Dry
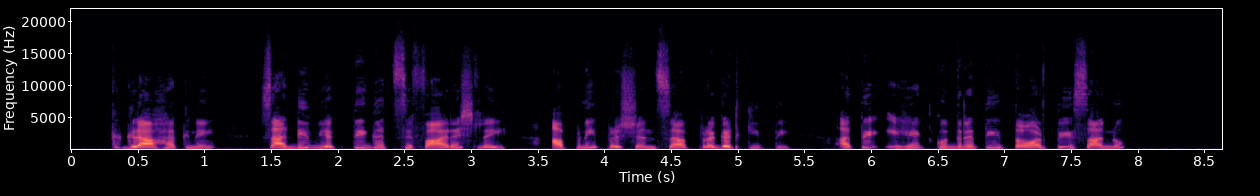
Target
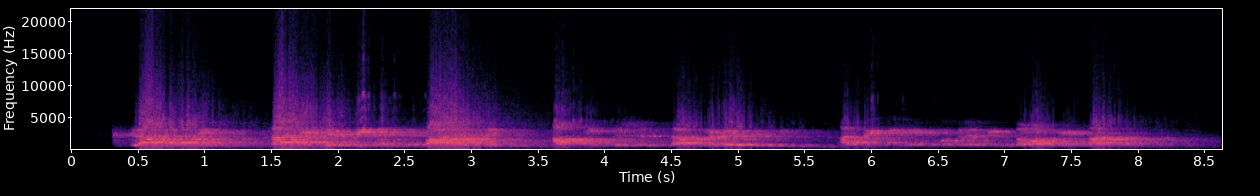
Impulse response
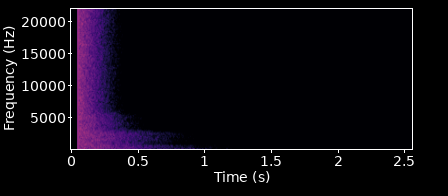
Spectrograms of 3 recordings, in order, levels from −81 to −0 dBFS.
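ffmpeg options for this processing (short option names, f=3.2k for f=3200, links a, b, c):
-filter_complex "[0:a]highpass=f=560:t=q:w=0.5412,highpass=f=560:t=q:w=1.307,lowpass=f=2.9k:t=q:w=0.5176,lowpass=f=2.9k:t=q:w=0.7071,lowpass=f=2.9k:t=q:w=1.932,afreqshift=210,crystalizer=i=5:c=0[a];[1:a]atrim=start_sample=2205[b];[a][b]afir=irnorm=-1:irlink=0,asettb=1/sr,asplit=3[c][d][e];[c]atrim=end=0.864[f];[d]atrim=start=0.86:end=3.19,asetpts=PTS-STARTPTS,afade=t=in:d=0.004:c=qsin,afade=t=out:st=2.326:d=0.004:c=qsin,acontrast=28[g];[e]atrim=start=3.186[h];[f][g]acrossfade=d=0.004:c1=hsin:c2=qsin[i];[i][h]acrossfade=d=0.004:c1=qsin:c2=hsin,asoftclip=type=hard:threshold=-19.5dB,asplit=6[j][k][l][m][n][o];[k]adelay=233,afreqshift=-100,volume=-14dB[p];[l]adelay=466,afreqshift=-200,volume=-20dB[q];[m]adelay=699,afreqshift=-300,volume=-26dB[r];[n]adelay=932,afreqshift=-400,volume=-32.1dB[s];[o]adelay=1165,afreqshift=-500,volume=-38.1dB[t];[j][p][q][r][s][t]amix=inputs=6:normalize=0,volume=-8dB"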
